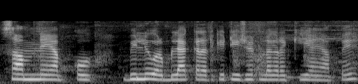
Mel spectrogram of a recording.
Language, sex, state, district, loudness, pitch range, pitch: Hindi, male, Haryana, Jhajjar, -19 LUFS, 215-230 Hz, 225 Hz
